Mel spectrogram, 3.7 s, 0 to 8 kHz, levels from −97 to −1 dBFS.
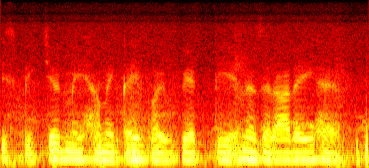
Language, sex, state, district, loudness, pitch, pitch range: Hindi, male, Assam, Kamrup Metropolitan, -16 LUFS, 95 Hz, 95-100 Hz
